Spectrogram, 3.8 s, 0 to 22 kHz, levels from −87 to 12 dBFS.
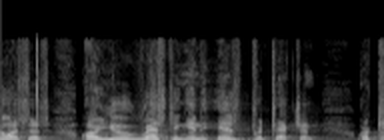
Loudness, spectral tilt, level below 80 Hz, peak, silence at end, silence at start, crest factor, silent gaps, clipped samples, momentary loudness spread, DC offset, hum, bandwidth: -25 LUFS; -5.5 dB/octave; -58 dBFS; -2 dBFS; 0 s; 0 s; 22 dB; none; under 0.1%; 12 LU; under 0.1%; none; 16 kHz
